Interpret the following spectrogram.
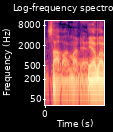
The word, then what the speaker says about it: Saban: right I'm sorry yeah just think like it's Saban it's literally Jackson I'm just saying seven with an accent oh yeah that's the stuff I've the reason I picked Saban it was an inside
